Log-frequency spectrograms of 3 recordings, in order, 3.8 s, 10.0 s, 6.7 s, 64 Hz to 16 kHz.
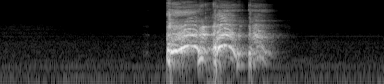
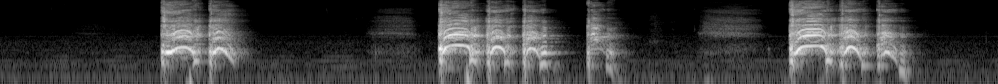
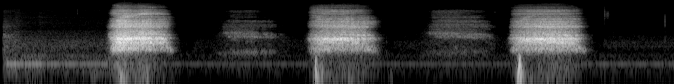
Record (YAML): cough_length: 3.8 s
cough_amplitude: 16367
cough_signal_mean_std_ratio: 0.39
three_cough_length: 10.0 s
three_cough_amplitude: 32767
three_cough_signal_mean_std_ratio: 0.43
exhalation_length: 6.7 s
exhalation_amplitude: 27971
exhalation_signal_mean_std_ratio: 0.4
survey_phase: alpha (2021-03-01 to 2021-08-12)
age: 45-64
gender: Male
wearing_mask: 'No'
symptom_cough_any: true
symptom_fatigue: true
symptom_fever_high_temperature: true
symptom_headache: true
smoker_status: Ex-smoker
respiratory_condition_asthma: false
respiratory_condition_other: false
recruitment_source: Test and Trace
submission_delay: 1 day
covid_test_result: Positive
covid_test_method: RT-qPCR
covid_ct_value: 17.9
covid_ct_gene: N gene
covid_ct_mean: 18.9
covid_viral_load: 620000 copies/ml
covid_viral_load_category: Low viral load (10K-1M copies/ml)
